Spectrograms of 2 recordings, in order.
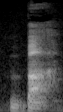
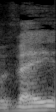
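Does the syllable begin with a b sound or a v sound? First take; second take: b sound; v sound. First: The syllable begins with a b sound. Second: The syllable begins with a v sound. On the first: The speaker calls it right. "it's ba" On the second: The speaker calls it wrong. "It's not ve"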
